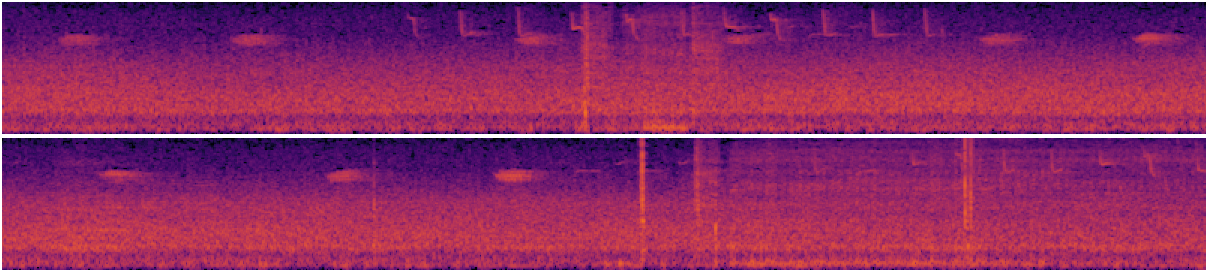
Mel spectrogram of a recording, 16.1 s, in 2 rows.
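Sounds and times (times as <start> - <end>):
steady background hiss: 0.0 - 16.0
small birds calling: 2.7 - 6.9, 8.5 - 9.1, 10.2 - 10.6, 11.3 - 16.0
single click: 3.8 - 4.8, 12.3 - 12.9, 14.4 - 14.6.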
